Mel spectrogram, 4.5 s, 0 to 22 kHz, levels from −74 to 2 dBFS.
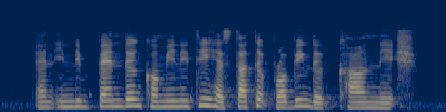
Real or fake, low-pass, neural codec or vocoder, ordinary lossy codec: real; 7.2 kHz; none; none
